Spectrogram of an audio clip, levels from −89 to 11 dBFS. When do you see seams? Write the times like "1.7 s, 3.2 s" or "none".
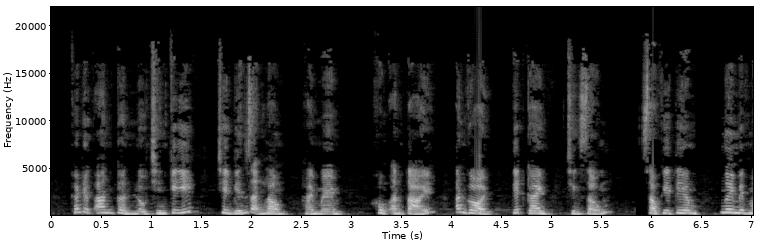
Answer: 3.1 s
